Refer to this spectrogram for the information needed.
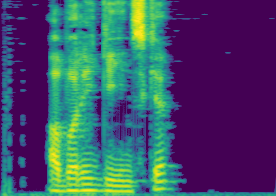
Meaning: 1. definite singular of aboriginsk 2. plural of aboriginsk
- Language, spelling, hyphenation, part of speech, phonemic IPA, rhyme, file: Norwegian Bokmål, aboriginske, ab‧or‧ig‧insk‧e, adjective, /abɔrɪˈɡiːnskə/, -iːnskə, NB - Pronunciation of Norwegian Bokmål «aboriginske».ogg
